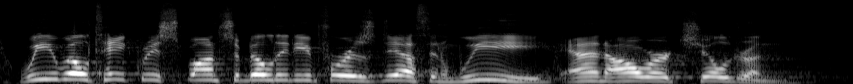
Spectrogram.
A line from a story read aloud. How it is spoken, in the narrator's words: all the people yelled back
